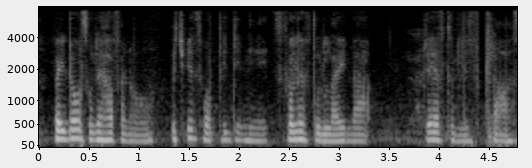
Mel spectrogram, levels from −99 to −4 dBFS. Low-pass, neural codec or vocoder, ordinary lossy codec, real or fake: 7.2 kHz; codec, 24 kHz, 0.9 kbps, WavTokenizer, medium speech release version 1; none; fake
